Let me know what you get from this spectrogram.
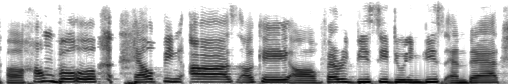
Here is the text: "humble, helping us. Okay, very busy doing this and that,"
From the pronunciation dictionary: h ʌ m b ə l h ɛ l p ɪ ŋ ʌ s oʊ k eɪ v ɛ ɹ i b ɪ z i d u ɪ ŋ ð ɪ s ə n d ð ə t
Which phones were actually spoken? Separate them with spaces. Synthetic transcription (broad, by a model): h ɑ m b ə l h ɛ l p ɪ ŋ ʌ s oʊ k eɪ v ɛ ɹ i b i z i d u ɪ ŋ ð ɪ s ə n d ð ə t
